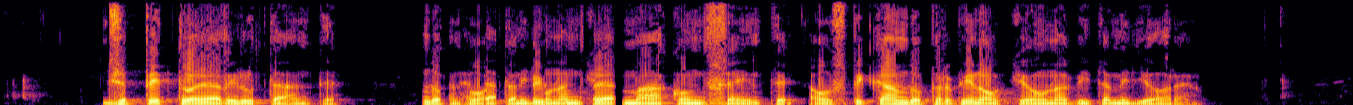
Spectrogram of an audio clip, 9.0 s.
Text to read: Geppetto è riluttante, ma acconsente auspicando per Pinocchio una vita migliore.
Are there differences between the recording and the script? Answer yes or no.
yes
